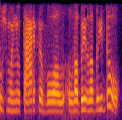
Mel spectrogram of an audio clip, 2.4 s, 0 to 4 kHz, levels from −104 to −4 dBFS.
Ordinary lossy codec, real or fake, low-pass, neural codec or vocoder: AAC, 24 kbps; real; 3.6 kHz; none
